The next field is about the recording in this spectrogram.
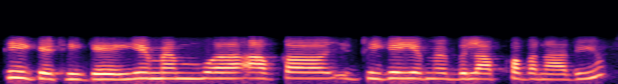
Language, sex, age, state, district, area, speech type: Hindi, female, 18-30, Madhya Pradesh, Indore, urban, conversation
